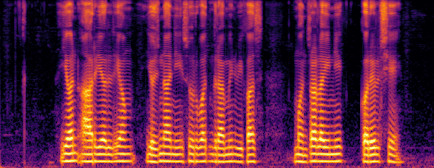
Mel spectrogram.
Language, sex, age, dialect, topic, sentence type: Marathi, male, 60-100, Northern Konkan, banking, statement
